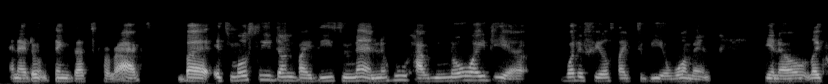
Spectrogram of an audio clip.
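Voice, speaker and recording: A woman's voice: deep voice, no room sound. Woman from Ghana, podcast guest; earnest, frank, self-correcting; lo-fi dry recording. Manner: earnest, frank, with many restarts and "you know". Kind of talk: casual podcast conversation.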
